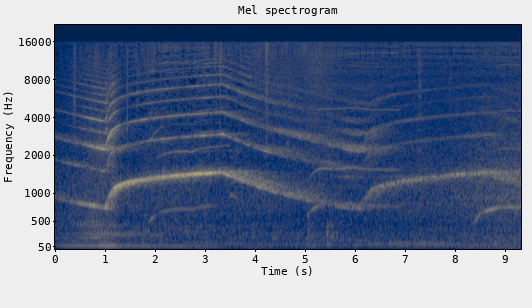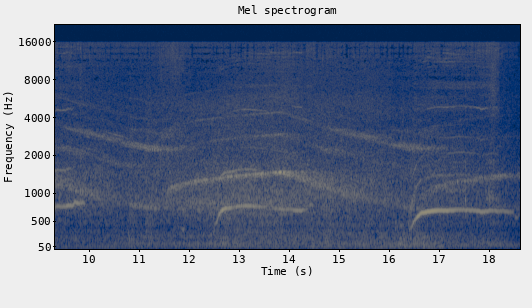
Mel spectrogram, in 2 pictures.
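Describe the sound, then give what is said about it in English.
A wailing siren rises and falls while a small Havanese dog howls along with it in a series of long, arching cries that swell and fade over a low rumble. No one speaks. “One of the sound-making objects on the tape is my dog, and the other, well, it's easily recognizable.”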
